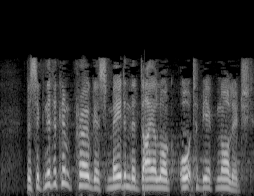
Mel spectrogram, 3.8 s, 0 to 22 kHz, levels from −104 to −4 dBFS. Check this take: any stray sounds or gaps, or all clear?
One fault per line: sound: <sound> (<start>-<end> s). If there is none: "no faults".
no faults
